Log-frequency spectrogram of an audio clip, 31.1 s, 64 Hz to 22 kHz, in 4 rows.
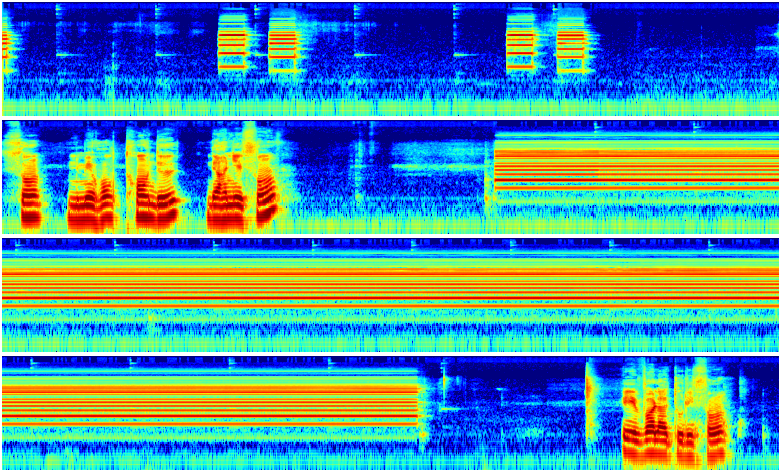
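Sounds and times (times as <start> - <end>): fire alarm steady tone: 12.7 - 27.6.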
